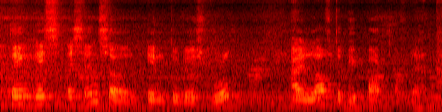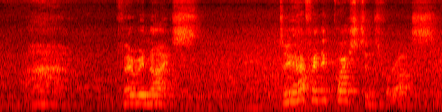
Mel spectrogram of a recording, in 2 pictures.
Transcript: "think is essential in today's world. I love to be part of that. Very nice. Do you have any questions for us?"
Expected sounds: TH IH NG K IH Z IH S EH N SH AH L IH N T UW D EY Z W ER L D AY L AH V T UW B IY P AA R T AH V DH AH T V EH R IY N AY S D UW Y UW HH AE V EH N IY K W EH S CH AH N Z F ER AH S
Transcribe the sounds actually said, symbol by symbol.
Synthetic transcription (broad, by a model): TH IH NG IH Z IH S EH N SH AH L IH N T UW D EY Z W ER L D AY L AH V T UW B IY P AA R T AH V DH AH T V EH R IY N AY S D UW Y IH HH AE V EH N IY K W EH S CH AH N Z F ER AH S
